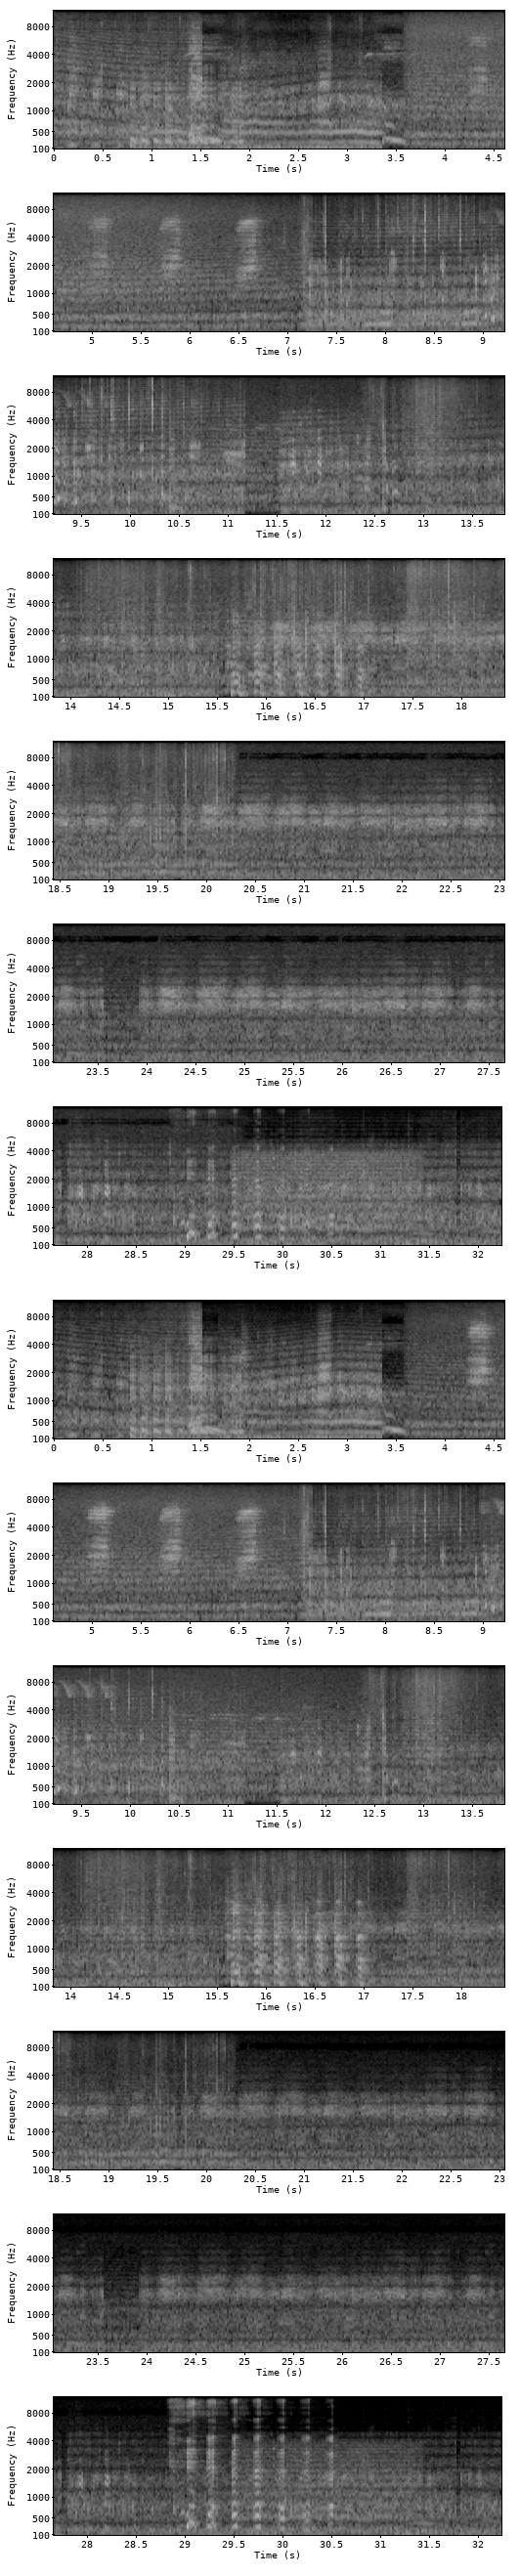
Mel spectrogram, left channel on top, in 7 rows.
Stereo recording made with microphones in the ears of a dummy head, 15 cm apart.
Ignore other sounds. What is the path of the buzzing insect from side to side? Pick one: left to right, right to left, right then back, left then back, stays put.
right then back.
